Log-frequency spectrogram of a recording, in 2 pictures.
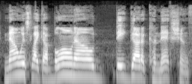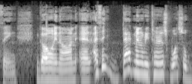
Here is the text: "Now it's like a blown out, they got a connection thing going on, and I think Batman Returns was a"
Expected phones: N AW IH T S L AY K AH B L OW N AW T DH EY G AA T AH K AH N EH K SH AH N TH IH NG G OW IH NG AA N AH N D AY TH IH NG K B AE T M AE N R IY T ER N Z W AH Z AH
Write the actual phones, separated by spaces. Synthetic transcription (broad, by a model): N AW IH T S L AY K AH B L OW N AW T DH EY G AA T AH K AH N EH K SH AH N TH IH NG G OW IH NG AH N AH N AY TH IH NG K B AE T M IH N R IY T ER N Z W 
